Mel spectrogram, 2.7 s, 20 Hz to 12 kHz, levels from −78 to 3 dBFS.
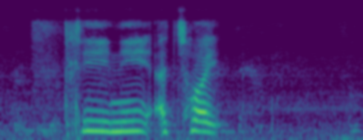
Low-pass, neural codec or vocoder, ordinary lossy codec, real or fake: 7.2 kHz; none; Opus, 24 kbps; real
